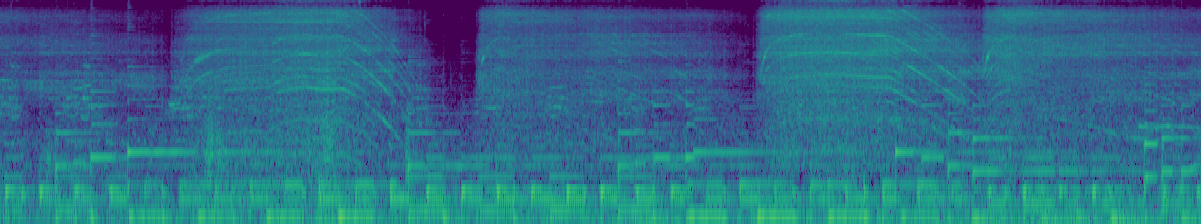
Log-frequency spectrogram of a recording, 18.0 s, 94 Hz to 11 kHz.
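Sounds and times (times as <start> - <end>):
background music: 0.0 - 18.0
power drill whining: 0.0 - 18.0.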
